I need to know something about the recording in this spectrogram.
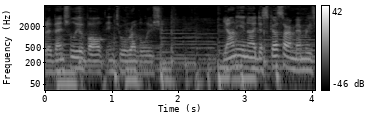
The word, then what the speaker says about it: Yannis: note I called him Yanis in high school and in this episode but I've since learned he now goes by the true Greek pronunciation Yanni so here's Yanni let's get started already mr.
